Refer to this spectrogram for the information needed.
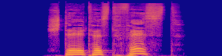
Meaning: inflection of feststellen: 1. second-person singular preterite 2. second-person singular subjunctive II
- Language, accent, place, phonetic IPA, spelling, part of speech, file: German, Germany, Berlin, [ˌʃtɛltəst ˈfɛst], stelltest fest, verb, De-stelltest fest.ogg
